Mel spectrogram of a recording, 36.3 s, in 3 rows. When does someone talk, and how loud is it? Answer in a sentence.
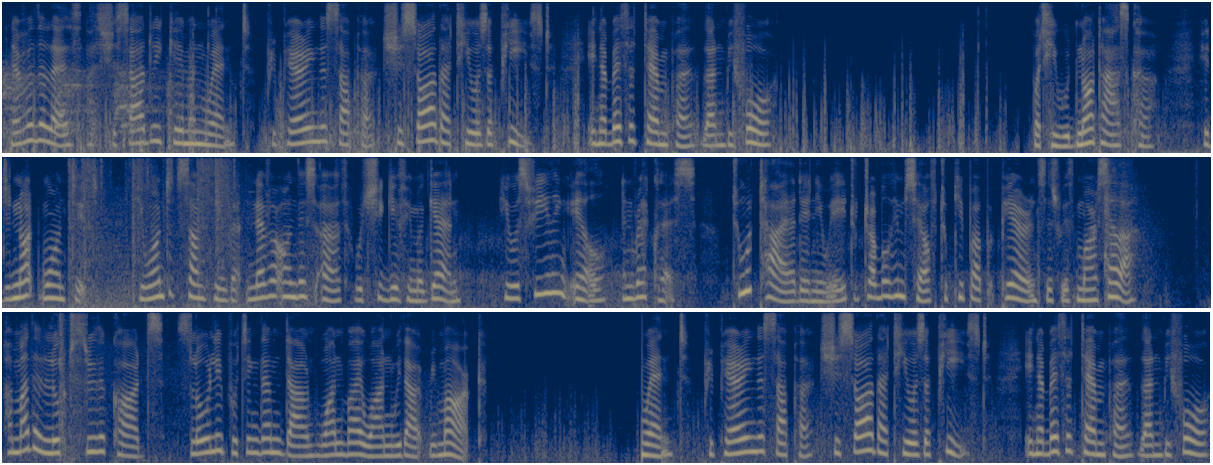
You can hear the talking from 0.1 to 7.8 s, at a steady volume; from 10.3 to 29.0 s, at a steady volume; and from 30.6 to 36.2 s, at a steady volume.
